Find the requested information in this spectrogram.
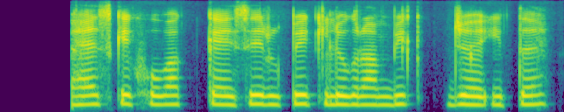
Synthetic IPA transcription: ɦɛːskekʰoːbakɛːseɾupekɪloːɡɾaːmbik | d͡ʒəɪt̪ə

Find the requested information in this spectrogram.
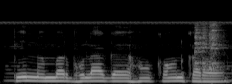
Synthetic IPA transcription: pinːəmbəɾbʱulaɡəeɦõkɔnkəɾə

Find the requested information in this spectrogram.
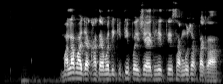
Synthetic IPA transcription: məlamad͡ʑʱjakʰat̪jaməd̪ʱːjekit̪iːpəjseajet̪ɦet̪esaŋɡuːɕək̚t̪aka

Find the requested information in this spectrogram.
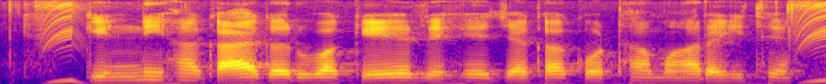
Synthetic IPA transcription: kɪnːiɦãɡaːjɡəɾuʋakeɾeɦed͡ʒəɡakɔʈʰamãɾəɦit̪ʰe

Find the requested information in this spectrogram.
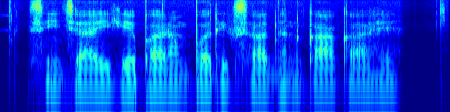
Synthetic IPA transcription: sĩːt͡ʃaːikepaːɾəmpəɾɪksaːd̪ʱənkaka̰ɦɛː

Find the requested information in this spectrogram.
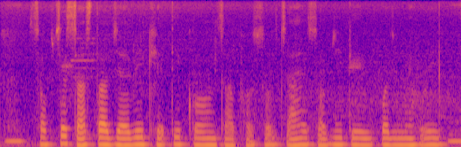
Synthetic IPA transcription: səbsesast̪ad͡ʒɛjbikʰet̪ikɔnsapʰɔ̰sə̰lt͡ʃaɦesəbd͡ʒikeupəd͡ʒmẽɦoi

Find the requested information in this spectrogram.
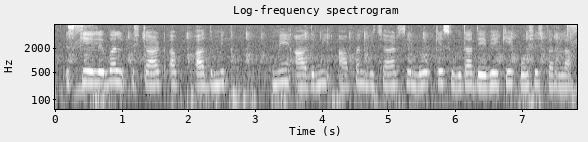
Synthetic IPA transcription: ɪskeːleːbəlsʈaːɾʈə̰paːd̪mɪk | mẽʔaːd̪miaːpənʋɪt͡ʃaːɾseloːɡ̚kesʊʋɪd̪ʱad̪eːʋekikoːʃɪʃkəɾlaː

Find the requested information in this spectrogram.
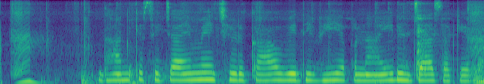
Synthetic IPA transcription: d̪ʱaːnkesɪt͡ʃaːimẽt͡ʃʰɪɽkaʋɪd̪ʱibʱiəpnaild͡ʒasəkeɾa

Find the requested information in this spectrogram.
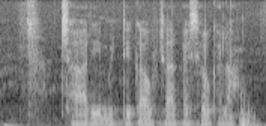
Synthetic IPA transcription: t͡ʃʰaːɾimɪʈːikaʊpt͡ʃaːɾkɛːseɦoɡʱelaː

